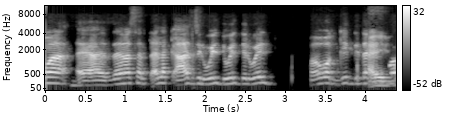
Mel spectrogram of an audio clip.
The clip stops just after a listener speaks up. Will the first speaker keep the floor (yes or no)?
yes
